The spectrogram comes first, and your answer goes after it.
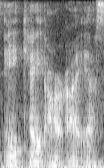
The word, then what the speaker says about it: Akris: I'm sometimes some of these names are a little difficult to pronounce, but it's Akris, I believe, and they're doing like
